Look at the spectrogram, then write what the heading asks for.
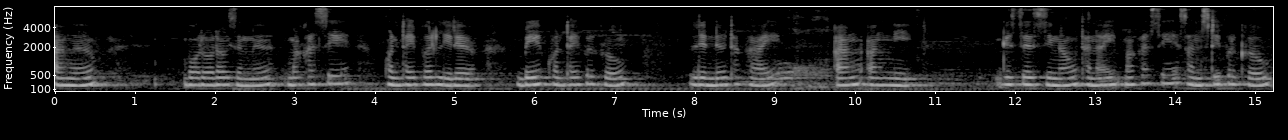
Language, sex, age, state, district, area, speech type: Bodo, female, 18-30, Assam, Baksa, rural, spontaneous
